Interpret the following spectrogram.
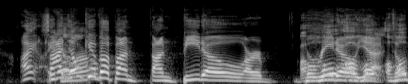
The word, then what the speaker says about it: Beto: wrong I don't remember I'm surprised oh I'm pronouncing it like my Spanish - class taught me to you know Beto so that's oh there you go a lot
